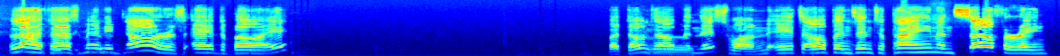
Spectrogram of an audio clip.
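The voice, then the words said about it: Cartoon character voice with odd accent. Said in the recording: “God, what is that accent? ... He's trying to do Rolf.”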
